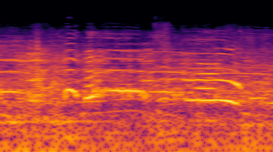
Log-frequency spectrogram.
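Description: A large rooster at Baliuag pet market crows in a drawn-out, wavering call amid a busy, loud market din with voices around.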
